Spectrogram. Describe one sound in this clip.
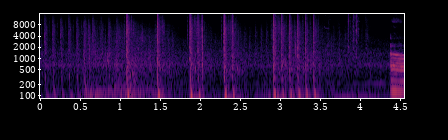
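Rifle shots crack in quick succession.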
